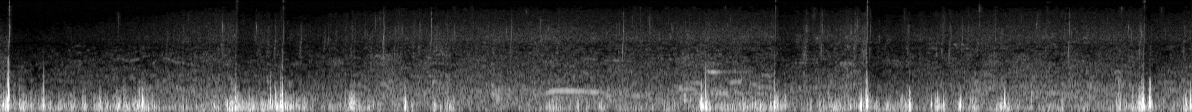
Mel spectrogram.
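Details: Wind buffeting and low boat or water rumble with faint murmuring, and no animal calls stand out.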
